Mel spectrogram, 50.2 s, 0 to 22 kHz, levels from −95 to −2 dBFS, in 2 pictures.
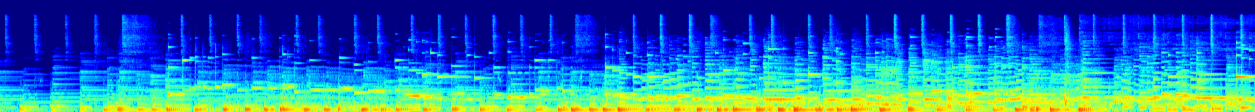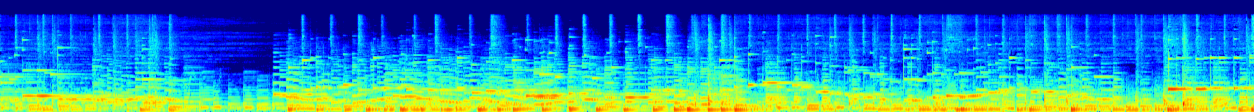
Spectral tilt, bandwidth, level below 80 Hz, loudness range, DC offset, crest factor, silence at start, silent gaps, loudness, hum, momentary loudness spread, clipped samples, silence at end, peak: -7 dB/octave; 14 kHz; -32 dBFS; 7 LU; under 0.1%; 22 dB; 0 s; none; -30 LUFS; none; 10 LU; under 0.1%; 0 s; -8 dBFS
